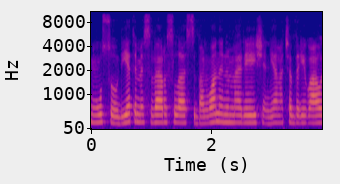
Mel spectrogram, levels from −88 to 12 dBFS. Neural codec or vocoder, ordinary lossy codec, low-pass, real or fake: codec, 24 kHz, 0.9 kbps, WavTokenizer, medium speech release version 1; Opus, 32 kbps; 9.9 kHz; fake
